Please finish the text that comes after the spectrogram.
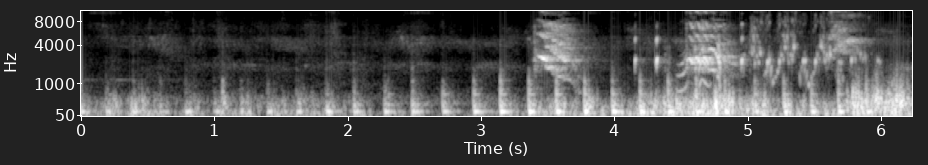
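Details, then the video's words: Indian parrot mimicking dripping water with low, hollow plopping pulses, about two a second, joined midway by raspy squawks and scratchy chatter that build toward the end. "Indian Parrot Tiger Calling Water Drops💧Sounds"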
